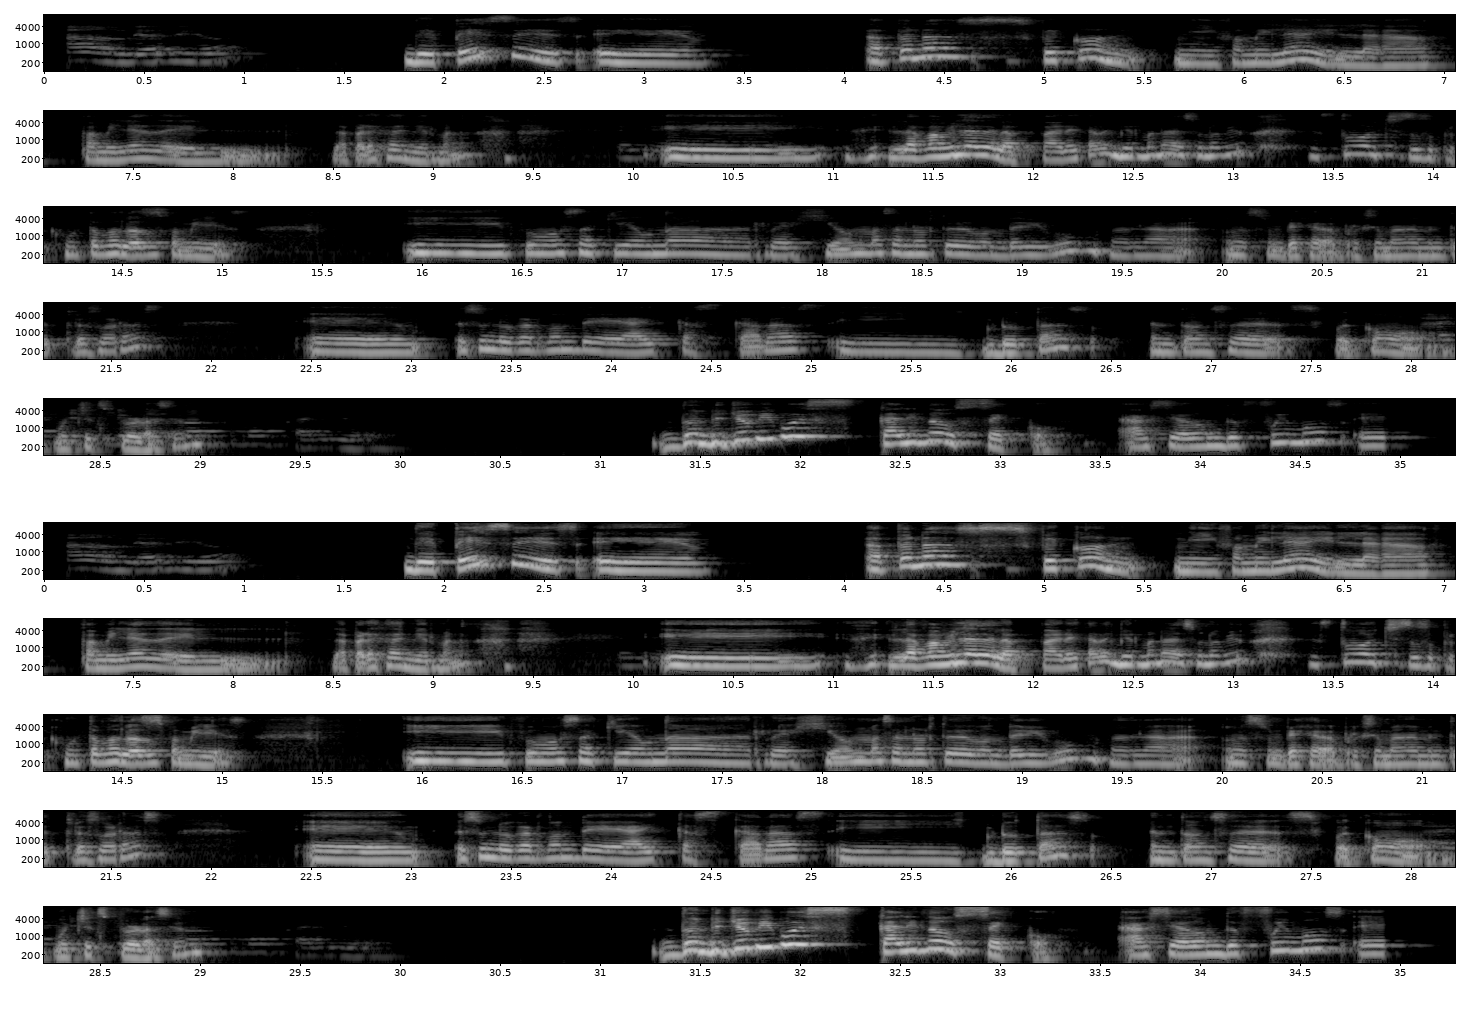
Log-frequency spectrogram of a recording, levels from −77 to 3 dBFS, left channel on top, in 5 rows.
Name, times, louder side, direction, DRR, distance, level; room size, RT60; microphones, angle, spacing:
voice 1, 0.1-1.0 9.9-10.3 13.6-13.9 28.0-30.0, left 1 dB, 15° left, 4.8 m, -52 dB
voice 2, 1.8-3.3 4.1-9.6 10.1-15.5 15.9-21.8 22.5-29.0 31.3-33.3 33.6-34.9, right 4 dB, 80° right, 0.8 m, -30 dB
16.5 x 16.5 x 2.4 m
head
